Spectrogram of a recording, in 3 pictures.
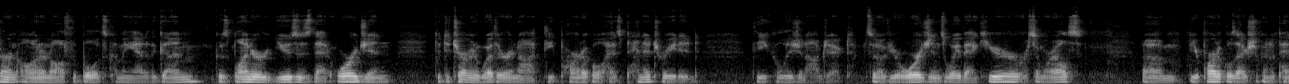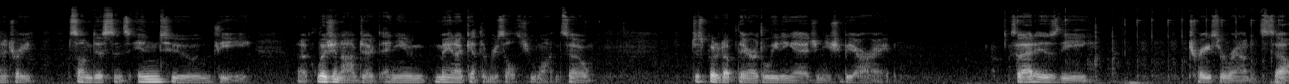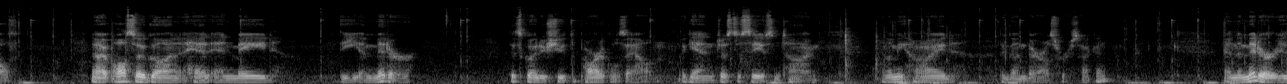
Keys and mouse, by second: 24.3 alt+shift+middle drag, 24.6 alt+shift+middle drag, 24.8 shift+middle drag, 25.1 alt+shift+middle click, 25.4 alt+shift+middle drag, 25.7 alt+middle drag, 26.1 alt+shift+middle drag, 28.2-29.0 drag, 30.4 click, 31.5-33.5 drag, 34.2 middle drag, 34.9 alt+shift+middle drag, 35.6 alt+shift+middle drag, 36.0-36.3 drag, 37.1 h, 37.5 alt+middle drag.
